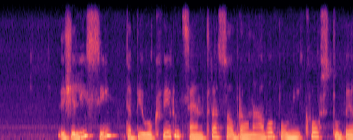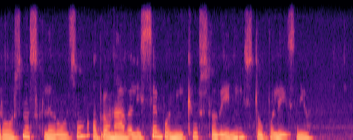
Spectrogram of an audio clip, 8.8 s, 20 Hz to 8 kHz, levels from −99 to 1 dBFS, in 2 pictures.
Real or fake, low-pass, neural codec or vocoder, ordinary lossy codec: fake; none; codec, 16 kHz, 8 kbps, FunCodec, trained on Chinese and English, 25 frames a second; none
